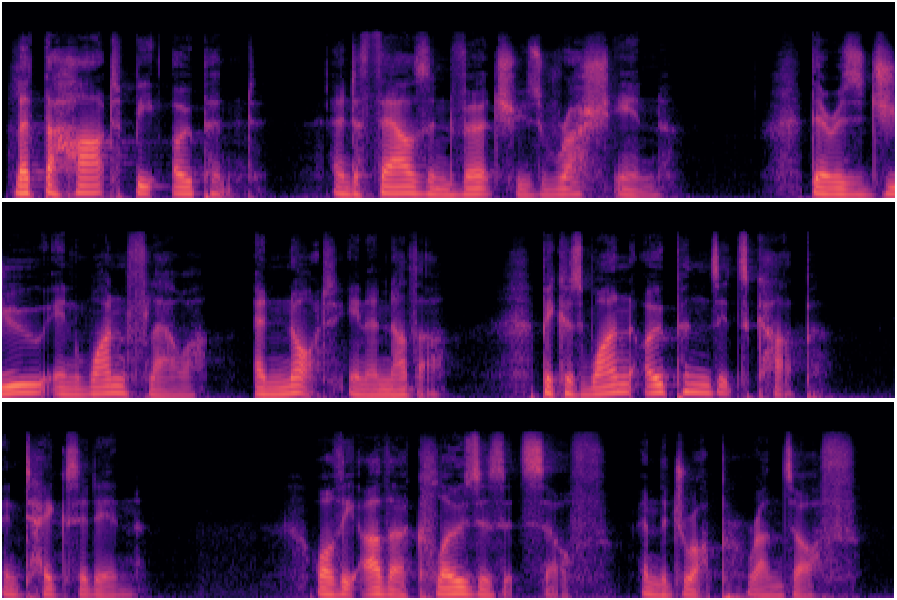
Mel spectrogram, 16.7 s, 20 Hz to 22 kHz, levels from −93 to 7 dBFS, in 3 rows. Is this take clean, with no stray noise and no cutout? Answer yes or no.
yes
